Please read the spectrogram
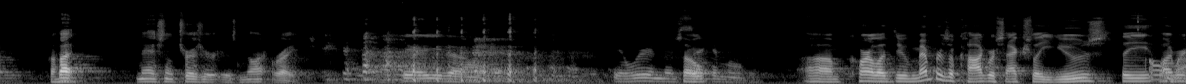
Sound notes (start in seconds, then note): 3.2 audience laughs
